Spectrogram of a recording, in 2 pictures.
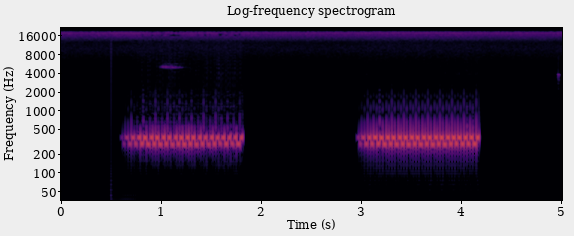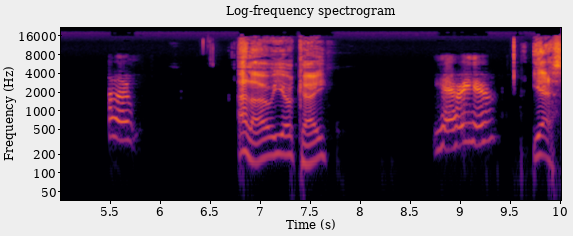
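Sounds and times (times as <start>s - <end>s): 
phone ringback tone: 0.6s - 1.9s, 3.0s - 4.2s
speech: 6.8s - 7.8s, 8.7s - 10.0s.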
